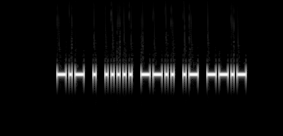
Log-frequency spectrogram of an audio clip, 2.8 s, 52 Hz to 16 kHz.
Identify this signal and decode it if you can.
Morse code, heard as a keyed tone, about 40 wpm, 690 Hz. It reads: KE5ZAQ
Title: USA Call Signs - 3x Character Spacing - 40wpm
